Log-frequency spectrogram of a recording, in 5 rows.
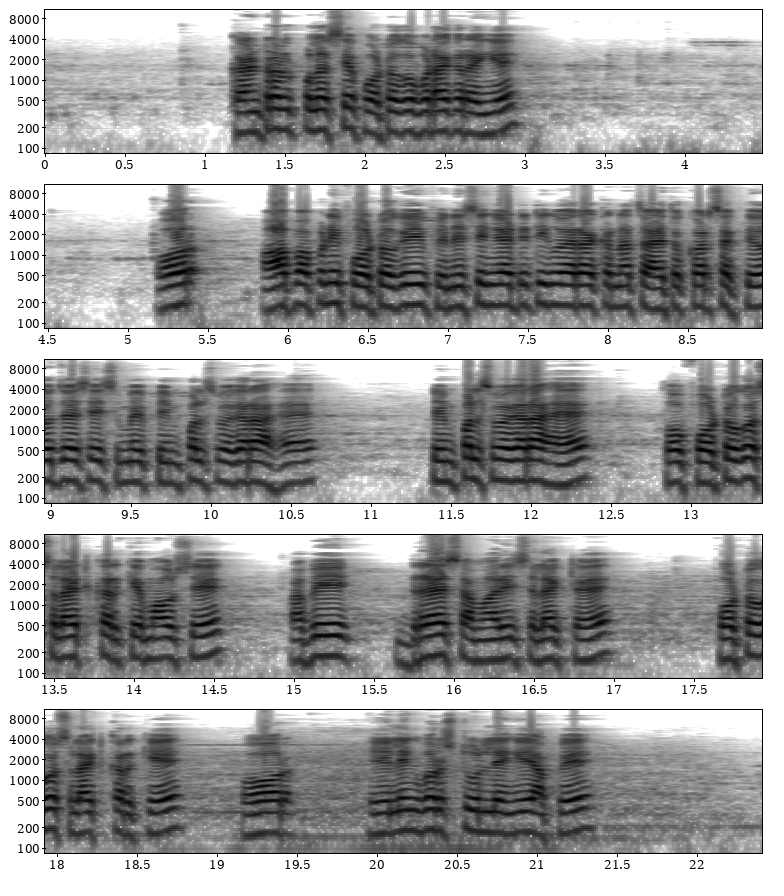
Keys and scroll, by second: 2.4 ctrl+=, 5.6 ctrl+=, 6.3 space, 16.1 space.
